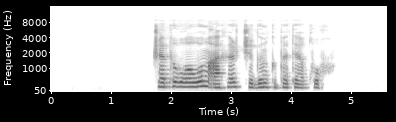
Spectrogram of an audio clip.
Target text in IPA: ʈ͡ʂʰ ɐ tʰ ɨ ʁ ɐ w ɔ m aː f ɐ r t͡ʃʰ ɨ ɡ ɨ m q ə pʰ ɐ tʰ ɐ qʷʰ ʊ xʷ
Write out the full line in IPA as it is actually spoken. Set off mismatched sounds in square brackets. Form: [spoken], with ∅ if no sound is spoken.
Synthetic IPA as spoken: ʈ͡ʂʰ ɐ [pʰ] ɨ ʁ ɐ w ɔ m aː [x] ɐ r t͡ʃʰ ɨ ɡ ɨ m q ə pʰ ɐ tʰ ɐ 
